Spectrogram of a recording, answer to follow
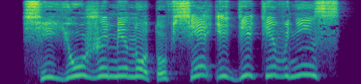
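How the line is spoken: Yell. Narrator (Russian): завопила миссис Уизли

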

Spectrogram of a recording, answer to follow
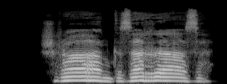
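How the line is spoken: Grumbling old man. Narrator (Russian): проворчал подошедший седой

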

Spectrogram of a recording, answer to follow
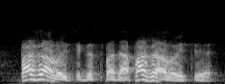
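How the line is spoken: Loud. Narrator (Russian): громко произнес Д'Артаньян

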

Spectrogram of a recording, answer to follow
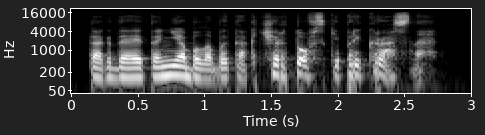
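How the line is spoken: Growled. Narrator (Russian): прорычал

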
